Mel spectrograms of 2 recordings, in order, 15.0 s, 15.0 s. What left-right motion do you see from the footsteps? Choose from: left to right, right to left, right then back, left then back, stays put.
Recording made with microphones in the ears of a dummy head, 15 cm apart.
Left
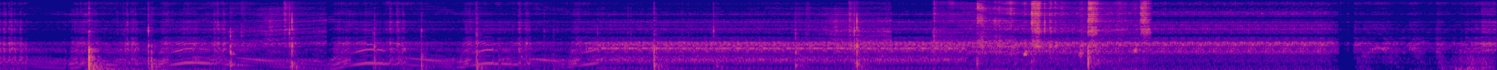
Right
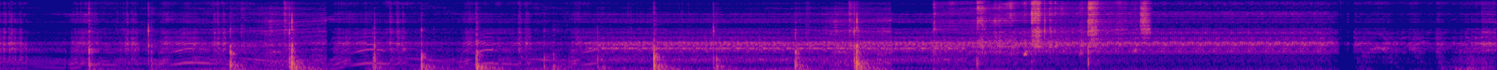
right then back.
